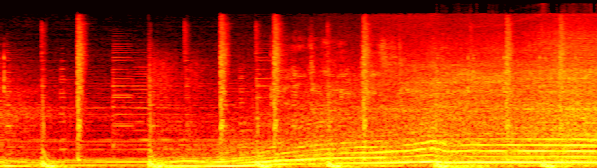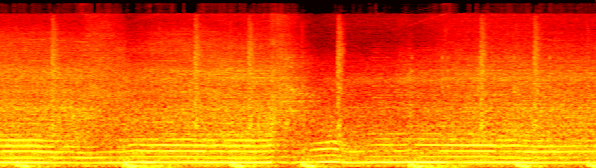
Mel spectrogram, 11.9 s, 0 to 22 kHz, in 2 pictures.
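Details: Turbocharged Honda S2000 on the dyno under load and boost after checking plug gap and fitting higher heat range spark plugs: revs climb smoothly to a steady high drone with no stumbling or popping, misfire cured.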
